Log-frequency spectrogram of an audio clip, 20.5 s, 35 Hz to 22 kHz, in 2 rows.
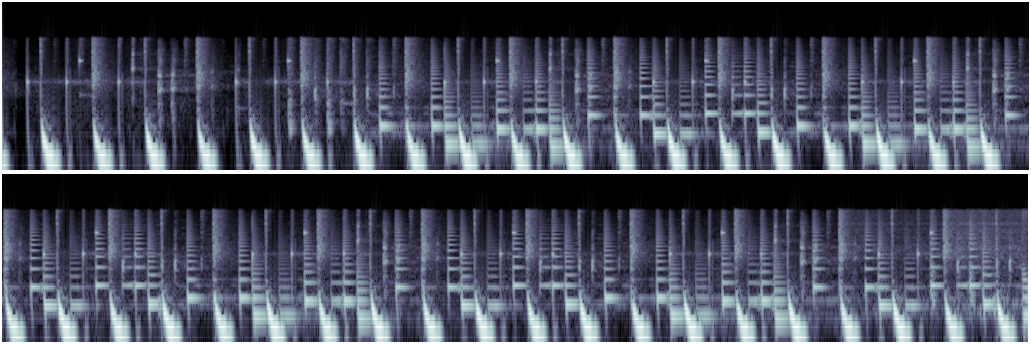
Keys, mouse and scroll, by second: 0.0 click, 0.0 click, 1.1 click, 3.3 click, 6.4 click, 7.7 click, 9.1 click, 10.6 click, 11.5 click, 11.7 click, 12.2 scroll down 1, 13.3 click, 18.4 scroll up 1, 19.9 click, 20.0 click.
